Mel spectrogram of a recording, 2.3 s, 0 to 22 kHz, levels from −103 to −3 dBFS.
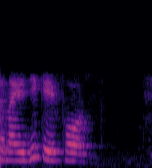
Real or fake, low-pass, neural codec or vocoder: real; 3.6 kHz; none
